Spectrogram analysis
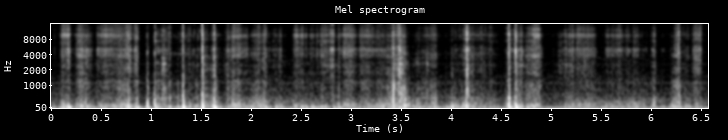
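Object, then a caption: Cardboard matchbox with wooden matches. Fingertips scratch and rub the wooden matches and the cardboard drawer of a small cardboard matchbox held open in both hands. Soft, dry scraping and rattling fills the clip, broken by sharp little clicks and taps that land in uneven bursts, with a low thumpy body under a bright, papery hiss.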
